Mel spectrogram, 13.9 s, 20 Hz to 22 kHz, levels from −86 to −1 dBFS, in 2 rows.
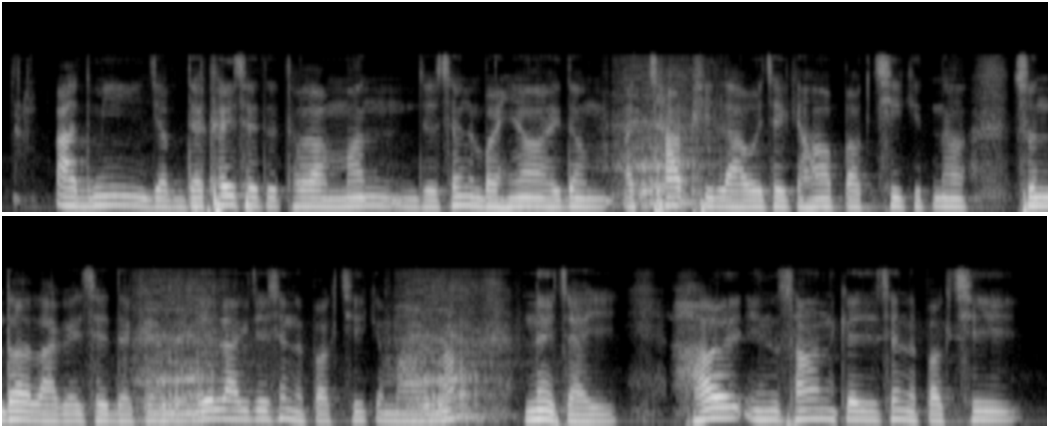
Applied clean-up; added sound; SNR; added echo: none; Wood; 10 dB; none.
